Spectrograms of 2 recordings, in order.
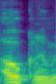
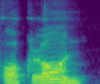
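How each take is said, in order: First: The name is said in its standard form. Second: The name is said in a local slang form. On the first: This is the way outsiders say it. "We didn't call Oakland Oakland" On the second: This is the way locals of that era said it. "We called it Oklon"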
